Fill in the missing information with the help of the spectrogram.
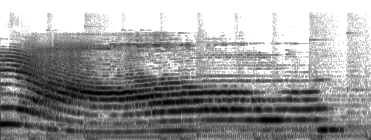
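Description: A long, drawn-out meow that slides downward in pitch, loud, lasting several seconds before trailing off. It is most likely a human voice imitating a cat, voicing Señor Miau, a cat character in a children's story.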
